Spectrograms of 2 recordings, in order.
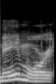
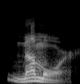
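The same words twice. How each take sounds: First: The first vowel is a long A sound. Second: The first vowel is a short A sound. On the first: The speaker calls it wrong. "we've been saying Namor incorrectly" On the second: The speaker calls it right. "it's not the long A"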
